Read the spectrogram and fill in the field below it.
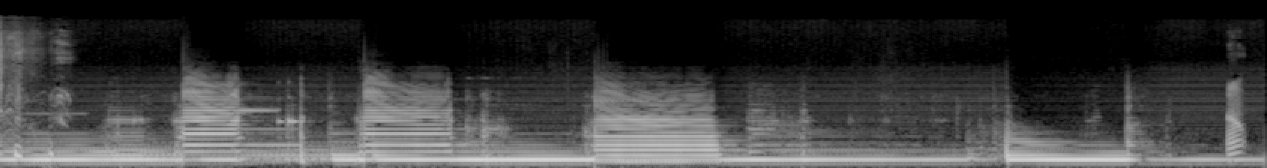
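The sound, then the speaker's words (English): A loud, distorted instrumental rendition of the Star Trek theme, played as long sustained notes that step between pitches over a steady low drone, with no voices. “Okay, you may hear the full version of this Star Trek theme on an upcoming DV test of patience.”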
